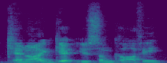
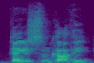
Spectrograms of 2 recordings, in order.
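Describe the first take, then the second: First: Each word is said slowly and clearly. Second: The words are fast and run together. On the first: "We should say, ... That's beautiful. That's perfect" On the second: "It's really fast"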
